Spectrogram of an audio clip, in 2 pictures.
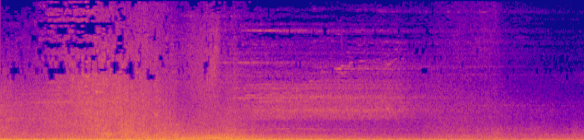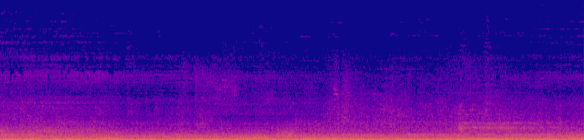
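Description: A triumphant game fanfare swells.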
